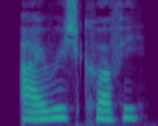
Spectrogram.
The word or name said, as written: irish coffee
